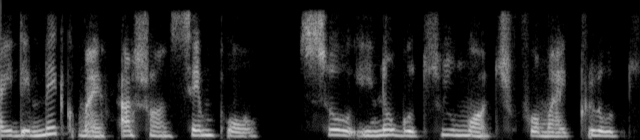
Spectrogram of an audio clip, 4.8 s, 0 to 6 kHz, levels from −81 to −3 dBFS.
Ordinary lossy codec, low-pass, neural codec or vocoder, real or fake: none; 5.4 kHz; codec, 24 kHz, 1.5 kbps, HILCodec; fake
